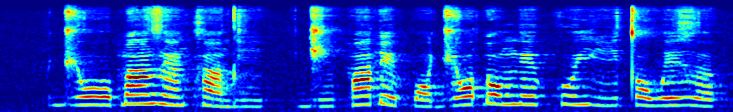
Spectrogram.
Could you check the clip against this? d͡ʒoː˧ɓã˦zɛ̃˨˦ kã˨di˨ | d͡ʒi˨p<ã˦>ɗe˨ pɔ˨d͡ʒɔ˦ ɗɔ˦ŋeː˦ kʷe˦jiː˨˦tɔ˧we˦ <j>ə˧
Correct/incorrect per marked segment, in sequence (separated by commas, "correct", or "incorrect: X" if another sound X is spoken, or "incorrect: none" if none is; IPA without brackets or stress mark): correct, incorrect: ɣ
